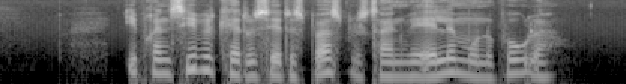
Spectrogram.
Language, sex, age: Danish, female, 44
